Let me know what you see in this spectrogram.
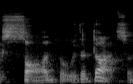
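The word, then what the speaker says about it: ص: gives our next letter sod this is pronounced like the strong s sound in sauce and all these letters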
